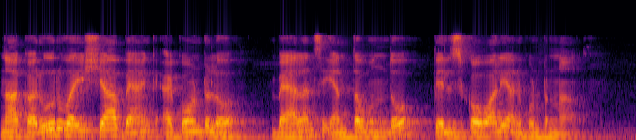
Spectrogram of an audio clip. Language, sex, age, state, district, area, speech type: Telugu, male, 18-30, Andhra Pradesh, Guntur, urban, read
